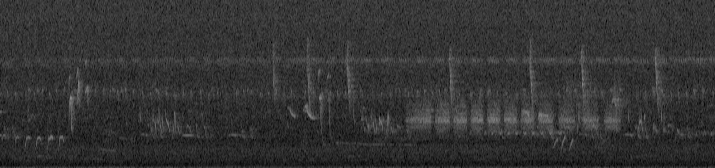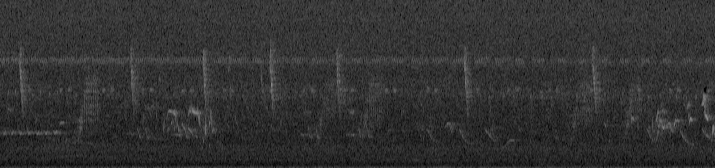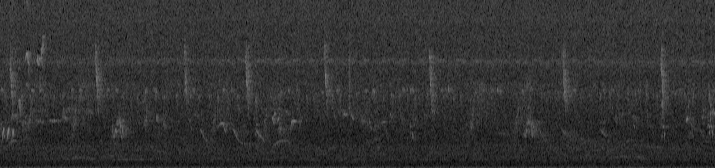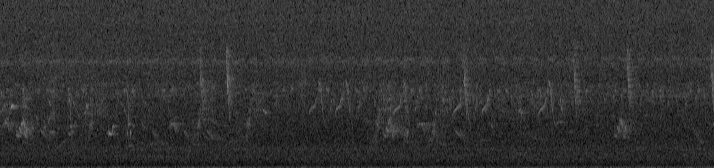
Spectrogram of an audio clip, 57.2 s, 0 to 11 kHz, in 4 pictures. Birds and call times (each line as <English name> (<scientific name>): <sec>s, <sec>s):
Sulphur-breasted Bushshrike (Telophorus sulfureopectus): 14.4s
Collared Sunbird (Hedydipna collaris): 19.7s, 37.2s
